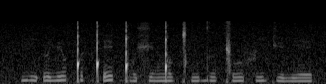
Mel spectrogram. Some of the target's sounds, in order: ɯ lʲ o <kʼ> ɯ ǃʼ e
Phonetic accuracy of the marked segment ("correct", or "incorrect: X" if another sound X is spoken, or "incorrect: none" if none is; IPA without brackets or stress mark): incorrect: ǃ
